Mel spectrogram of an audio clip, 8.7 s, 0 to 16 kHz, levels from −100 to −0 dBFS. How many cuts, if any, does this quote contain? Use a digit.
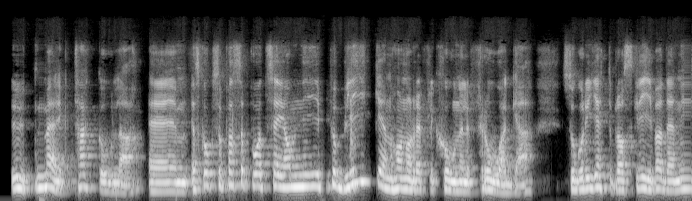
0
